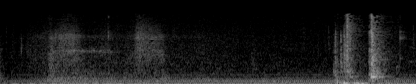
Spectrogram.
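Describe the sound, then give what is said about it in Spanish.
A door is opened to receive a Wallapop delivery: faint scraping and shuffling, then two sharp clicks and thuds of the latch and door near the end, with no one speaking. “Perdón, un momento, voy a abrir la puerta y, es que estaba esperando un pedido de Wallapop.”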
